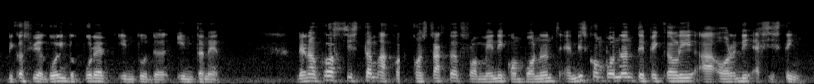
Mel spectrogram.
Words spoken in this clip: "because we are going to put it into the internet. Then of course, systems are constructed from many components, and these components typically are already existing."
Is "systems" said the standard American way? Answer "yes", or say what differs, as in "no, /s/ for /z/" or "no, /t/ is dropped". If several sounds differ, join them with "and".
no, /z/ is dropped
